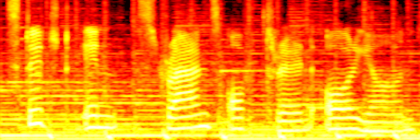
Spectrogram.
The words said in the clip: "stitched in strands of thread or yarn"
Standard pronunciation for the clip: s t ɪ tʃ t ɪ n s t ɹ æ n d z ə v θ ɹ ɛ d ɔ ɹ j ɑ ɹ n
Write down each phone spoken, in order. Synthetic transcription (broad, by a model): s t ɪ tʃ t ɪ n s t ɹ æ n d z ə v t ɹ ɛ d ɔ ɹ j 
